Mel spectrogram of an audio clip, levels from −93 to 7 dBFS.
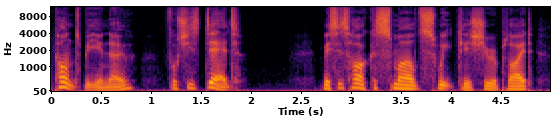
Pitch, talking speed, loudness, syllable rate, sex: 130 Hz, 180 wpm, -20 LUFS, 5.2 syllables/s, male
